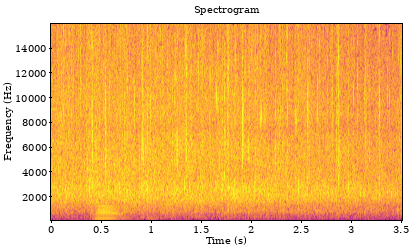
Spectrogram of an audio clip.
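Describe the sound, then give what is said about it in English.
A church audience gives a round of applause for a returning service team, with steady, even clapping throughout, fairly faint and dense. “You guys, give yourselves a round of applause.”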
